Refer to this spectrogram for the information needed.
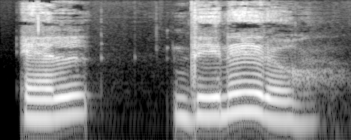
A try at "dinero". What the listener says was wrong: You should make sure that your tongue comes between your teeth when you're saying it. Dinero, dinero, as opposed to dinero, where your tongue is above the back of your teeth. Dinero.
